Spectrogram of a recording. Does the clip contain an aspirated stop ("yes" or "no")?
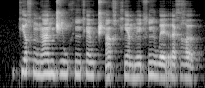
no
